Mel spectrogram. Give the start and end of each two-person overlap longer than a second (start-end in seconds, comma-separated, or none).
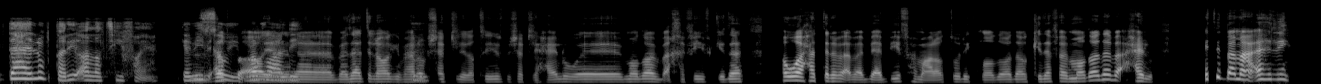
1.9-3.1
